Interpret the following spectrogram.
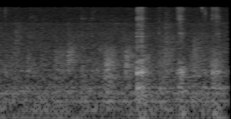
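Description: Small serrated pumpkin-carving saw cutting through a raw turnip: faint, scattered scraping strokes, with one sharper click about one and a half seconds in.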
